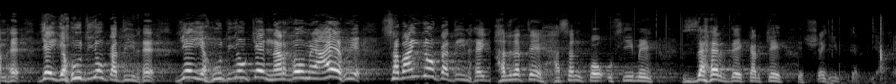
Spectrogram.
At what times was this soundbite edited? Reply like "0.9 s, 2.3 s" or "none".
4.9 s, 7.9 s

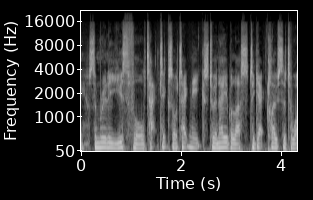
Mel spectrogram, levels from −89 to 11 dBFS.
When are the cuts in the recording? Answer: none

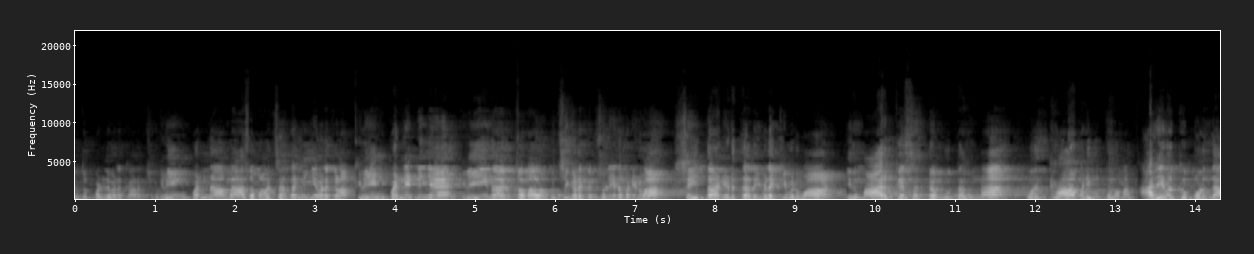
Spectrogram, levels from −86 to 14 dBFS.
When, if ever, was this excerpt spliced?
0.9 s, 2.2 s, 3.5 s, 5.2 s, 9.6 s, 13.2 s

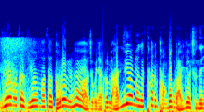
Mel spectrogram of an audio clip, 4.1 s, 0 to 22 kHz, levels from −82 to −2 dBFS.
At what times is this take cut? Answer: 2.0 s

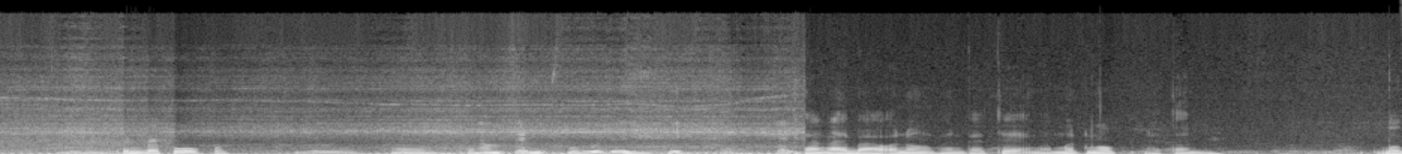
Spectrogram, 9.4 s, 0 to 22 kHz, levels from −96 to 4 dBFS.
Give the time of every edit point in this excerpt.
5.3 s

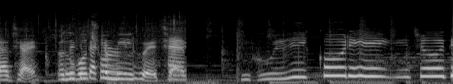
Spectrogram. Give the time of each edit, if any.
1.9 s

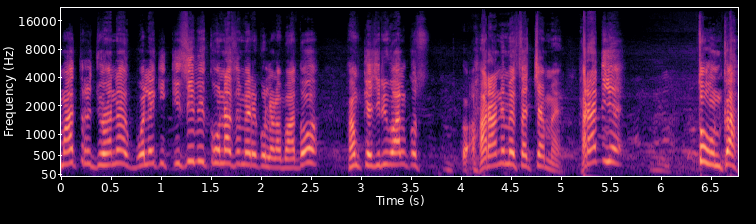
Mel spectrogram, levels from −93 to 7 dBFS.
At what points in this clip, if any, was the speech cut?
none

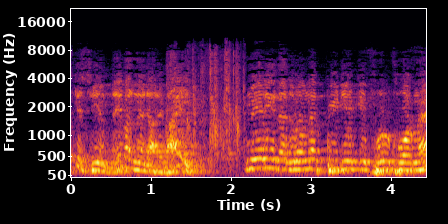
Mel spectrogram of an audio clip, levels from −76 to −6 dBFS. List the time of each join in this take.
2.1 s

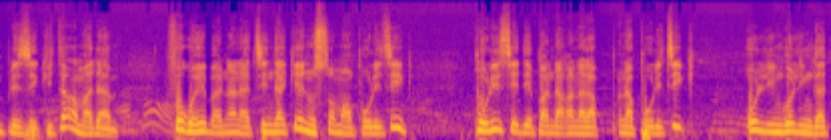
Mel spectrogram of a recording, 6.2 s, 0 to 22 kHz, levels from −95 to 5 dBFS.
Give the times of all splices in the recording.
none

